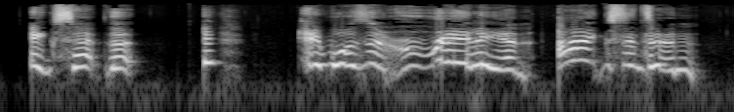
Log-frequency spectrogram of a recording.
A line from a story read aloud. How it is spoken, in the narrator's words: gasped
